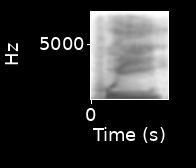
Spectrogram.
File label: "hui1", taiwanese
